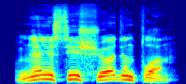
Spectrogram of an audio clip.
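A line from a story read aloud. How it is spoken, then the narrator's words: Plain. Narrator (Russian): сказал Фил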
